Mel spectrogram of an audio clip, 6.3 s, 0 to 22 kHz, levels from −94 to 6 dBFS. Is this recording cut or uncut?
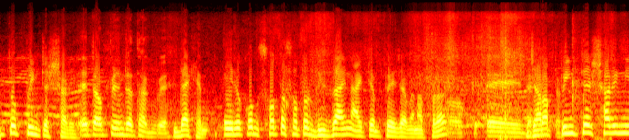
uncut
